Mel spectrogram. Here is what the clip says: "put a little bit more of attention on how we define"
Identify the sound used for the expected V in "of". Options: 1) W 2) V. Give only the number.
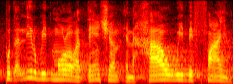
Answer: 1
